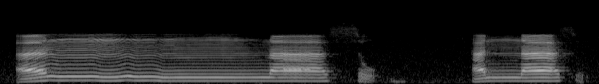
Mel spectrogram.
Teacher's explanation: Ada nun bertasydid namanya gunnah. Keterangannya dibaca secara mendengung.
